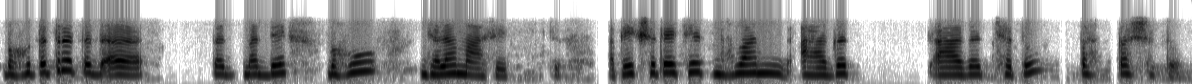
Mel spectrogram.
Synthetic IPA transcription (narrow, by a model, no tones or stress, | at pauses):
bɐɦut̪ɐt̪ɾɐt̪ɐd̪ | t̪ɐd̪mɐd̪ʱjɐbɐɦu | d͡ʒɐlɐmaːseːt̪ | ɐpeːkʂɐt̪eːt͡ʃʰeːt̪mɐʋaːnaːɡɐt̪̚ | aːɡɐt̪̚t͡ʃʰɐt̪u | pɐpɐʃɐt̪u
